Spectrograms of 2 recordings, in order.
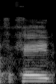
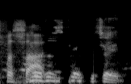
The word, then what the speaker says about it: facade: on the on the cade of the house it's facade it's not it's facade it's for c sounds like an s um yeah according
